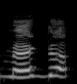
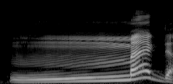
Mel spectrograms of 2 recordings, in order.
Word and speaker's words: Magda: Dan, you're not saying it right. No, it's Magda. That's how you say it.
